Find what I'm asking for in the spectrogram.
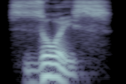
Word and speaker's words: Seuss: And I think you and I probably had a similar moment later in life where we realized that his family originally pronounced the name Seuss as Zeus. Like Z-O-I-C-E.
